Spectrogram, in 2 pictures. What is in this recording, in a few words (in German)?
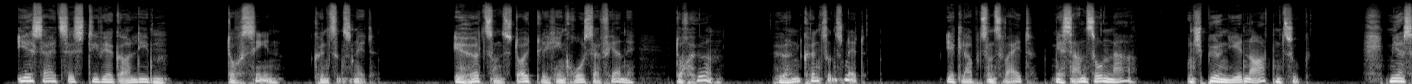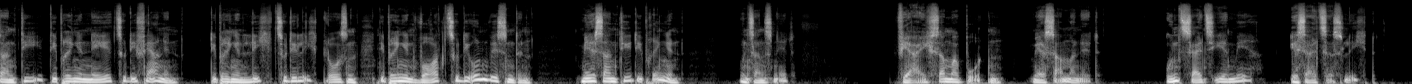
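bayrisch, Sprecher, Männer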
